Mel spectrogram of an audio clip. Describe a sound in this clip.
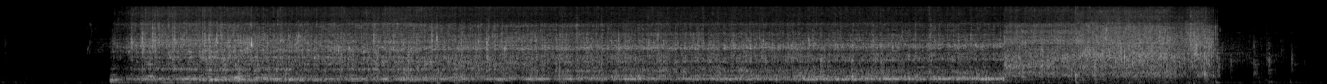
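Water runs from a tap into a plastic watering can, filling it with a steady gush.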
